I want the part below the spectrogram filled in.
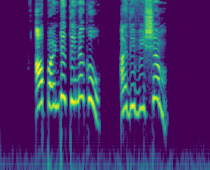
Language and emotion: Telugu, fearful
